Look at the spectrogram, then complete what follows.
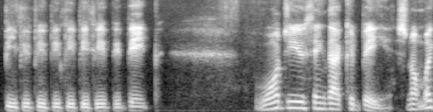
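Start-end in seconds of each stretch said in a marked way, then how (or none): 0.0-1.6 rapid monotone machine bleeping by mouth; imitated alarm beeps. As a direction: mimic a repeating warning tone. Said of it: "just went beep".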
